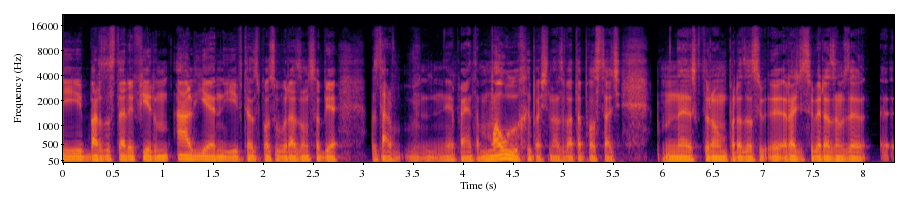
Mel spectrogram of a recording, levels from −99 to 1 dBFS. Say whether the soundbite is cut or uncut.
uncut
